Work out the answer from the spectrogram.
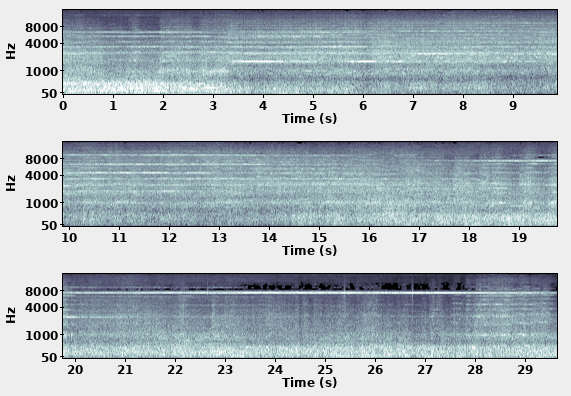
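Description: Freight cars rolling past on a curve: steel wheels rumbling on the rails, with flange squeal in several high-pitched tones that come and go. From about two-thirds through, one thin, very high squeal holds steady.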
